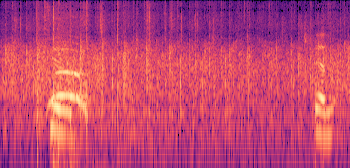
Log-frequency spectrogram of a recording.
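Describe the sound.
Steady audience applause fills the space, a dense wash of many hands clapping at moderate distance, with brief voices rising over it near the start and again at the end.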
